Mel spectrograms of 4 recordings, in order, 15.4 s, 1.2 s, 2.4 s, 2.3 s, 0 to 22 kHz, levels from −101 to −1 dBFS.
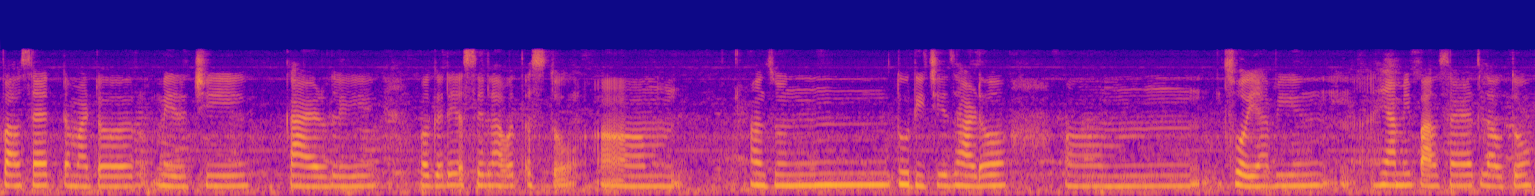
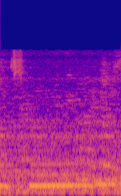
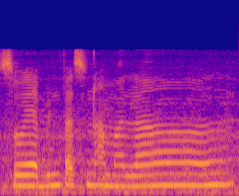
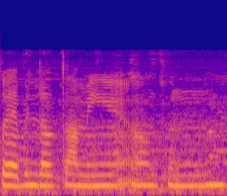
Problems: constant background noise, background conversations at intervals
